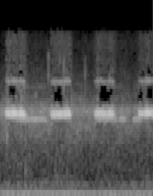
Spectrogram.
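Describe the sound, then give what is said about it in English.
Crickets chirp in a steady, evenly spaced pulse, four shrill trills in quick succession against an otherwise quiet background, with no voices. “Yeah, there you go. Crickets.”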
